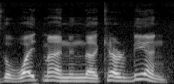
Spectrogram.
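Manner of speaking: half-hearted Caribbean accent attempt; a brief, failed stab at a Caribbean accent. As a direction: try a Caribbean accent and fumble it. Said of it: "can't do the accent".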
